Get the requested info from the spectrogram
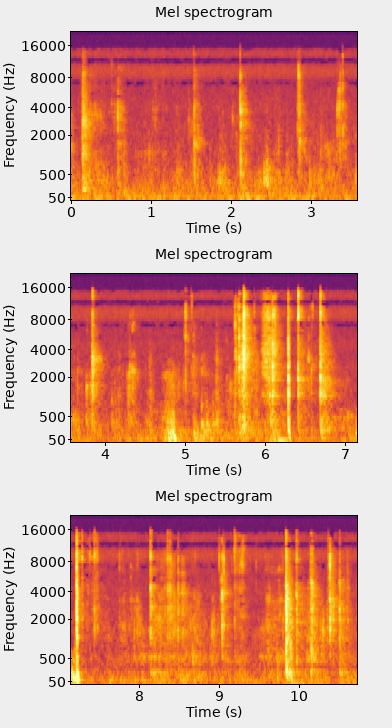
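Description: Close-miked chewing of a bite of fried vegetable momo, with mouth smacks and scattered sharp clicks that come thickest a little past the middle.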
